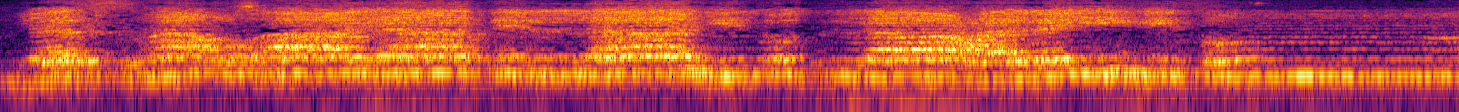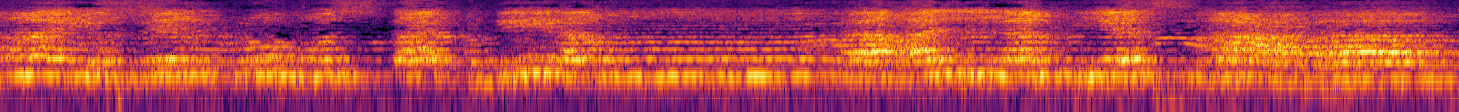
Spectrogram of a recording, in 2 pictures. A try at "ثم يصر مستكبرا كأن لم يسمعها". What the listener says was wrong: حركات का ख्याल रखें, लंबा नहीं खींचे. फिर से पढ़ें.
